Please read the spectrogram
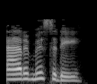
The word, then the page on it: atomicity: British English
